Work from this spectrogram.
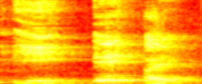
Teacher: अग्र स्वर में ई ए आई, इसमें क्या होता है कि जीभ होती है, जीभ का अग्रभाग है वो ऊपर होता है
